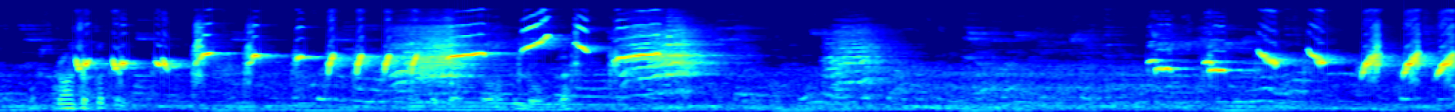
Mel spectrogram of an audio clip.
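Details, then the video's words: Wild greater green leafbird (cucak ijo) in forest, singing a fast series of clear whistled notes that slide up and down. Harsher noisy bursts come in the middle, then a quiet gap before the whistles resume. "Suara Asli Cucak Ijo | Suara Alam Cucak Ijo"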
